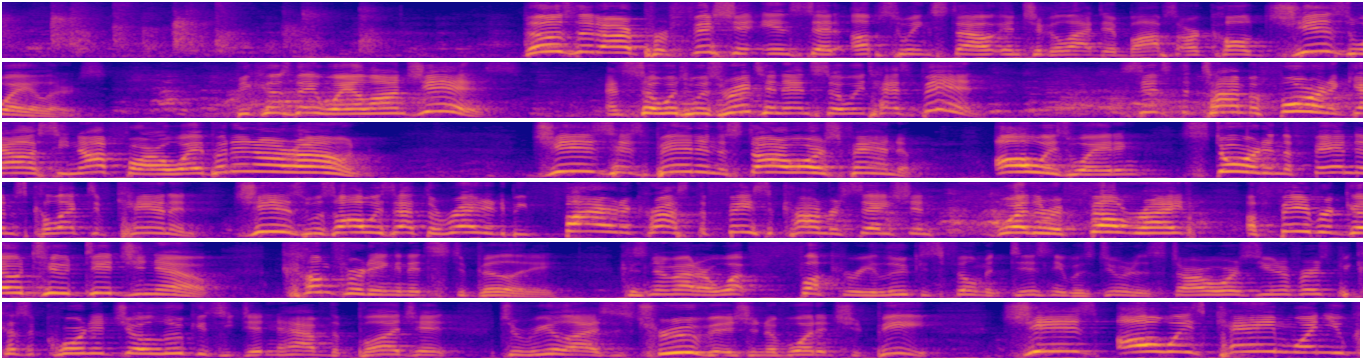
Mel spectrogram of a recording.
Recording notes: Recorded LIVE at Chicago’s Historic Green Mill Lounge on September 30th 2023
